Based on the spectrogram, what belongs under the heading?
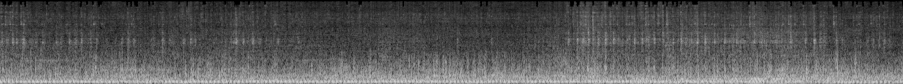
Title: V-Strom 250 SX - Rattling noise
